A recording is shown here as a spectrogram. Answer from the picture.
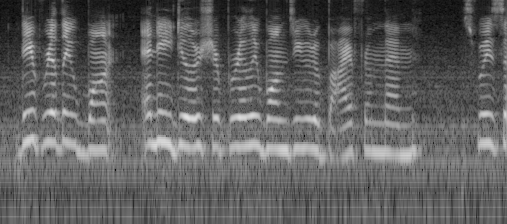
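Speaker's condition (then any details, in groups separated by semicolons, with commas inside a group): Friedreich's ataxia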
